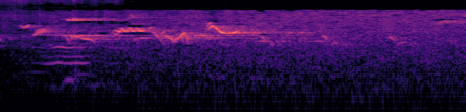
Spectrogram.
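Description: Small birds chirping a few quick, wavering calls over a faint steady outdoor hiss. The chirps cluster in the first second.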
